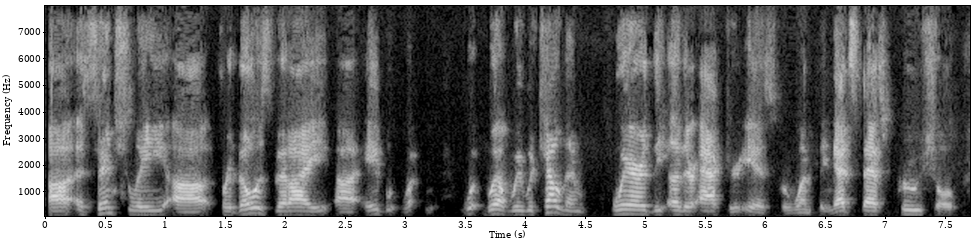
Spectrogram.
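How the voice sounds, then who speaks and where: A man explaining his work informally on a video call, halting and often repeating words as he searches for them. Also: on the high side, animated, a bit bright. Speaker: panelist, filmmaker and editor of online play. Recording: dull, muffled video-call audio.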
